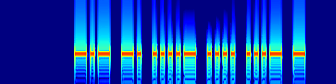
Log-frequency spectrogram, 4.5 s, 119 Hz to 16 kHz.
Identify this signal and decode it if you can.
Morse code, heard as a keyed tone, about 22 wpm, 700 Hz. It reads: KN4HVT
